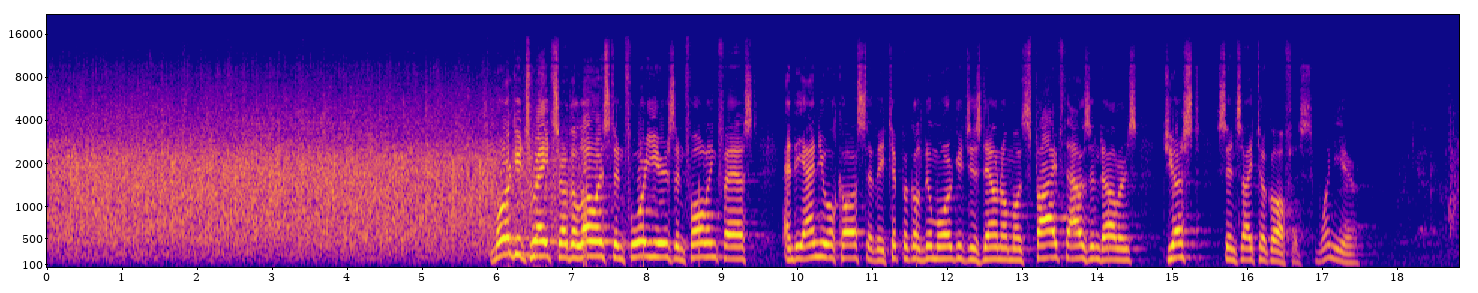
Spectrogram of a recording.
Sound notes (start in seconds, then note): 0.0 applause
